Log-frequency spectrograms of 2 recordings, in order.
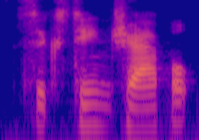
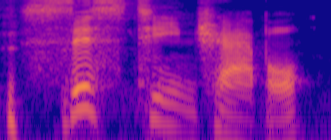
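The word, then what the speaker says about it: Sistine Chapel: huge mural 16 sir 16 Chapel 16 Chapel or 16th Sis Sis Sis damn I've been saying it wrong for years okay sis Chapel with the huge mural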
